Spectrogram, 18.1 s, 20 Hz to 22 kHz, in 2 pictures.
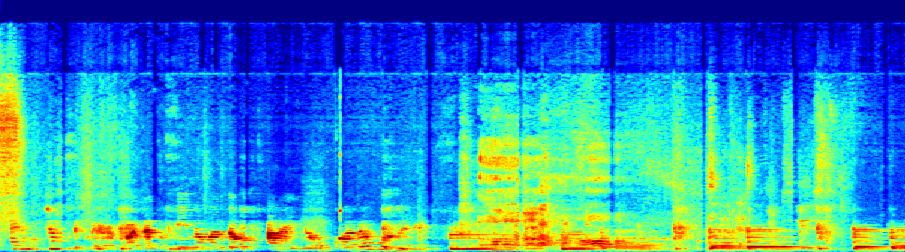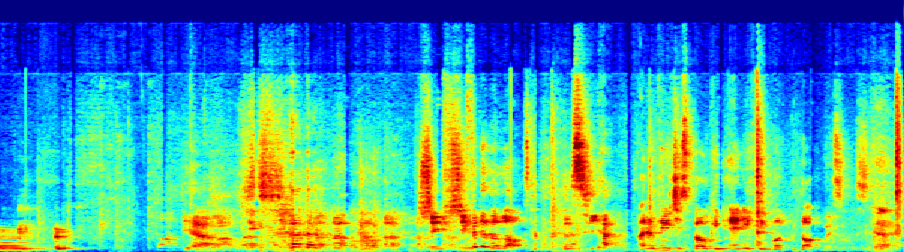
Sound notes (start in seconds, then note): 4.5 audience gasp; 11.6 laughs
